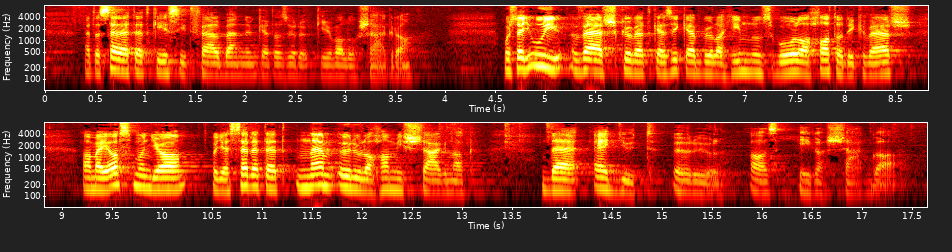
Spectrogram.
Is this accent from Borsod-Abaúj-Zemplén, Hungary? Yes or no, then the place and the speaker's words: yes; Ózd, Borsod-Abaúj-Zemplén, Hungary; Én emlékszem arra, hogy amikor gyerek voltam, milyen volt az Ózdi strand. Én ózdi gyerek vagyok, és az Ózdi strandra jártunk annak idején fürödni.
